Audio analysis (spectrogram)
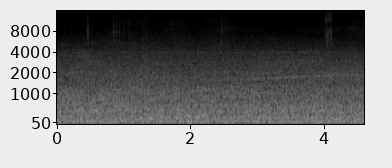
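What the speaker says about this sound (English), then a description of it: "Avianca. That's an A330." An Avianca Airbus A330 airliner roars at Los Angeles International Airport. The jet noise is a steady, broad rumble that fills the whole stretch without letting up.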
